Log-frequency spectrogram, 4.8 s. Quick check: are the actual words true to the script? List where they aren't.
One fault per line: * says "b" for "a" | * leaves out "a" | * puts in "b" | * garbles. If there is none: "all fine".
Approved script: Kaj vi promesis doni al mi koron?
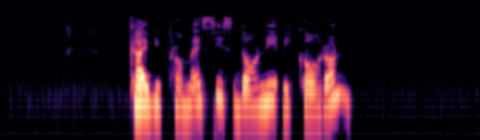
* leaves out "al"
